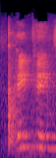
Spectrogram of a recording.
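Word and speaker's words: Peking: H that is the pay King men or the Beijing men pay King sounds like the combination of pay and King and as you know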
